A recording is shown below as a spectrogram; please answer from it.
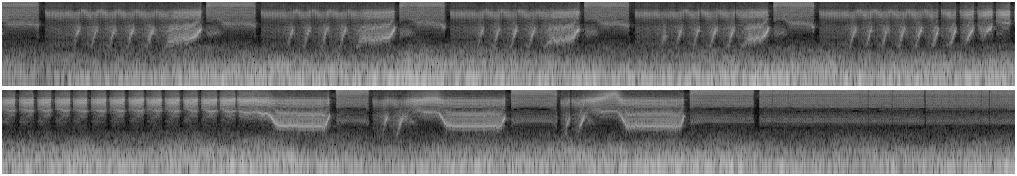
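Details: A cicada cries with loud shrill buzzing bursts separated by pulsed rattles, then a long sustained whine, followed by quicker closely spaced bursts and a steady high hiss.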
